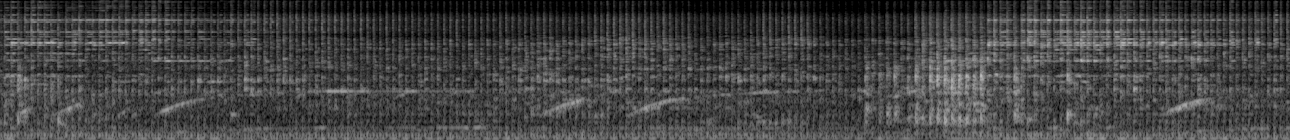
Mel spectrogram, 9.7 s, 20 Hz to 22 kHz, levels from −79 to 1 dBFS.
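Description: A noise suppressor applied to music or sounds runs throughout this recording of non-speech sounds. Processing built for speech treats steady tones, ambience and decaying tails as noise, so the level swings by around 10 dB as material is pushed down and released. Sound cut by the noise suppressor occurs from 2.78 to 3.72 s, where most of that stretch dips by up to about 5 dB, and again from 6.14 to 6.46 s, dropping by about 6 dB. In both spots, sound was mistaken for noise and attenuated more heavily than its surroundings.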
